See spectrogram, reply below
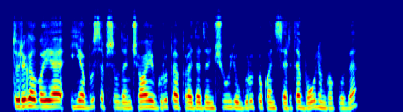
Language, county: Lithuanian, Kaunas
